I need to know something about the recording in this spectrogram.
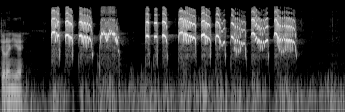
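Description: A young man blows a game call in quick, high, wavering squeals.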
